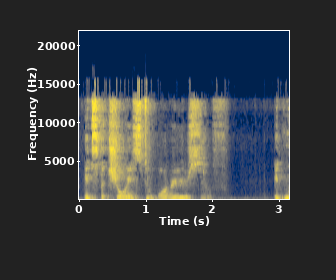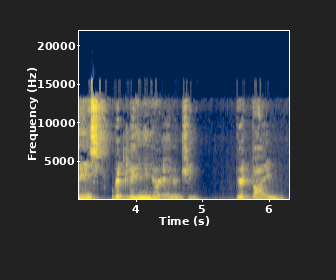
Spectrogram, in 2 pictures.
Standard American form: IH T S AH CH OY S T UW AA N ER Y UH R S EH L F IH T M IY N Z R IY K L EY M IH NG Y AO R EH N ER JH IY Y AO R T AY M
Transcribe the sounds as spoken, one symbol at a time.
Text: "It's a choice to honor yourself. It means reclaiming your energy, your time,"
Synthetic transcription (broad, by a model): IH T S AH CH OY S T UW AA N ER Y UH R S EH L F IH T M IY N S R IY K L EY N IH NG Y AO R EH N ER JH IY Y AO R T AY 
